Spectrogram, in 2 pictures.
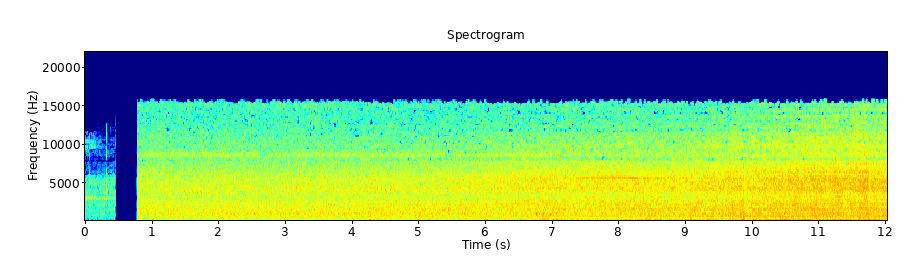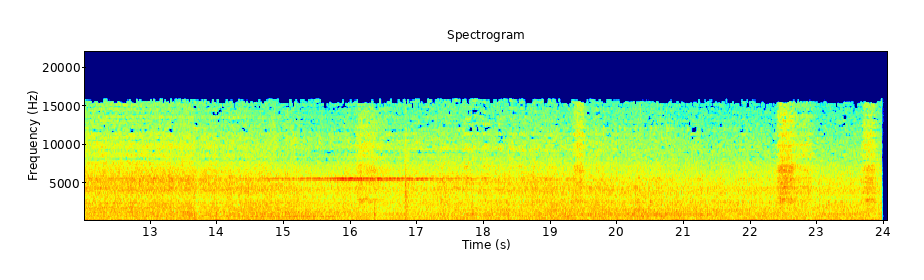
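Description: Akita Nairiku Jūkan Railway diesel railcar coming up close: engine and running gear on the rails, growing louder over the first ten seconds and then holding steady. A brief high squeal comes about sixteen seconds in.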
